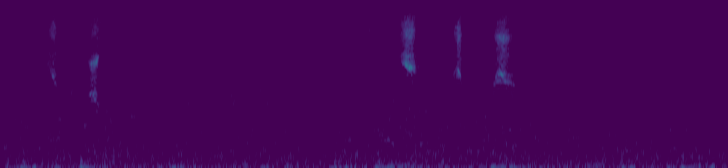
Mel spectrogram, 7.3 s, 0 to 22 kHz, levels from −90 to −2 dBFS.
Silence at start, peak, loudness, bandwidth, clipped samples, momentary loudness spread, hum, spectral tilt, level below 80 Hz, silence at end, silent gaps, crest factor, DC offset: 0 s; -48 dBFS; -65 LUFS; 16.5 kHz; under 0.1%; 9 LU; none; 0 dB/octave; under -90 dBFS; 0 s; none; 26 dB; under 0.1%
